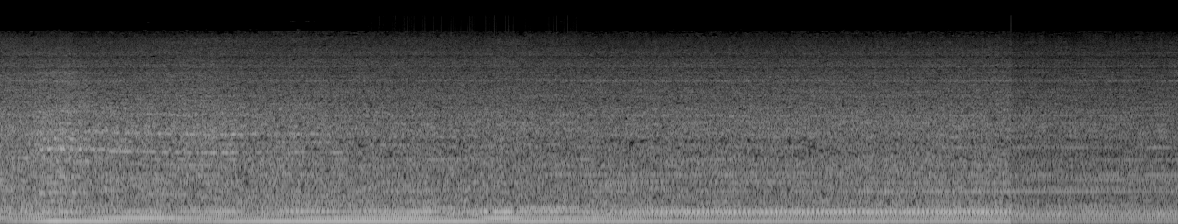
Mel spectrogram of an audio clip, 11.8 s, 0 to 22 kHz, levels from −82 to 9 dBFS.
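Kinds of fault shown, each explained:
Block size mismatch (truncated): From 3.67 to 5.76 s the end of each block is dropped as it passes between stages, leaving a buzz at about 91.9 Hz, the block rate. The speed stays normal. Unlike mains hum, the buzz is made of regular gaps in the audio.
Channel delay (doubling): From 10.11 s to the end, one channel arrives 46.4 ms late and is summed with the other, which fits a 2048-sample buffer. The result is a single distinct repeat at equal level, not the many fading reflections of reverb or a comb-filter colouration.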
